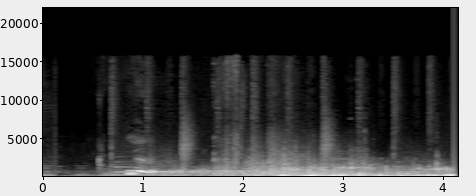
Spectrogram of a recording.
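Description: A jump into the sea heard on an action camera: a brief shout, then a rush of noise over the microphone that grows louder as the camera hits the water and plunges under, churning through bubbles. Background music plays underneath.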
